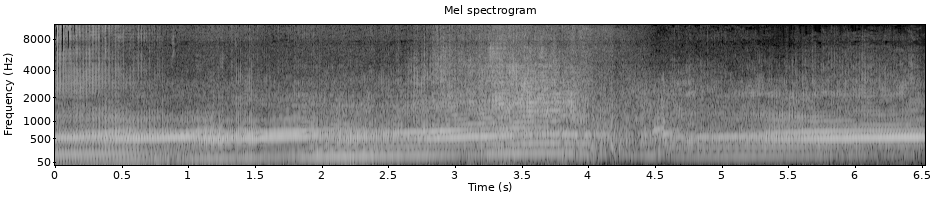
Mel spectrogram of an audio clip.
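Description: Subaru Impreza's flat-four engine accelerating hard away from the lights, its pitch climbing steadily for about four seconds. It then drops sharply at a gear change and climbs again.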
